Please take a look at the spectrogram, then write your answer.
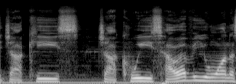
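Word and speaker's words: Jacques: pronounce Travis's real name in French it's jacqu which is where the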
